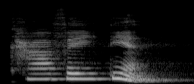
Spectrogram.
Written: kafeidian

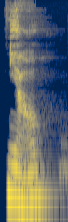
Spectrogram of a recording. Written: niao

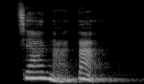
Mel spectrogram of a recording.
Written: jianada

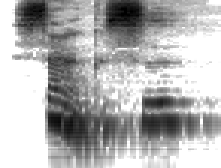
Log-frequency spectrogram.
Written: sakesi

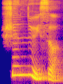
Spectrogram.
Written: shenlvse

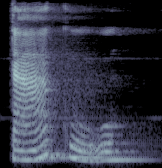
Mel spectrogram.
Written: dagu

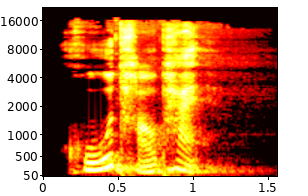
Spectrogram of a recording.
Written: hutaopai

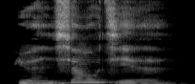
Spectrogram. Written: yuanxiaojie

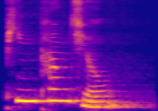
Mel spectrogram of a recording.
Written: pingpangqiu

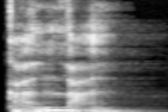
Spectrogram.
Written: ganlan

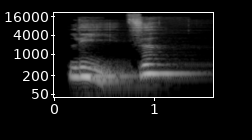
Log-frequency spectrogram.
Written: lizi

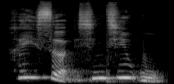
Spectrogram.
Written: heisexingqiwu

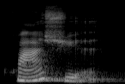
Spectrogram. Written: huaxue

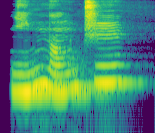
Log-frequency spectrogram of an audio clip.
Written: ningmengzhi

